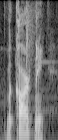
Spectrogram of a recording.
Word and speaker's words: McCartney: Aujourd'hui, c'est la légende britannique de la chanson, hein, à savoir Sir Paul McCartney. Euh, lui, je prononce son nom correctement parce que c'est cela,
